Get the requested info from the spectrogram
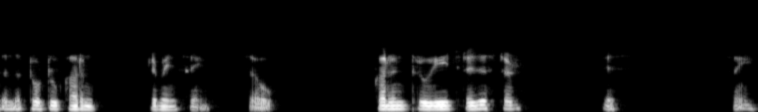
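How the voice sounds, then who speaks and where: Soft-spoken and monotone, a man with a medium pitch talks with long, frequent pauses. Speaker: teaching assistant. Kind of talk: online lecture. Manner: slow.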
